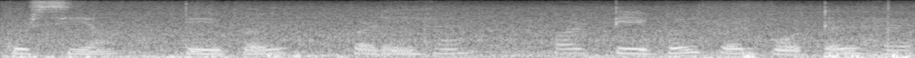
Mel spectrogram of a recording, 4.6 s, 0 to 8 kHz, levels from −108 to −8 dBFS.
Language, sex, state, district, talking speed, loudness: Hindi, female, Punjab, Pathankot, 120 wpm, -19 LUFS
